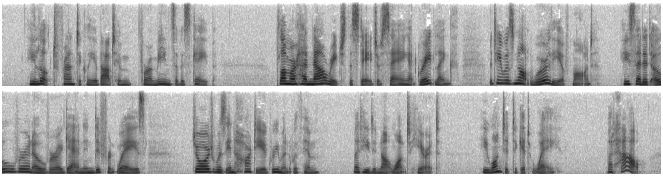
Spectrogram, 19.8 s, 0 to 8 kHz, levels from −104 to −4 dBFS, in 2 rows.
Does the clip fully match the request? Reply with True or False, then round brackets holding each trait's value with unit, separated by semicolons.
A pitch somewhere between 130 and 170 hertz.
False (215 Hz)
